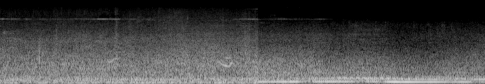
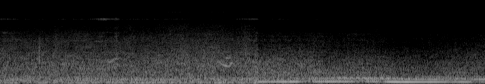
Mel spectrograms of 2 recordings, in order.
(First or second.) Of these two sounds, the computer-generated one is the second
